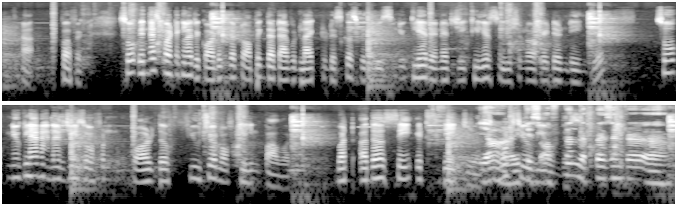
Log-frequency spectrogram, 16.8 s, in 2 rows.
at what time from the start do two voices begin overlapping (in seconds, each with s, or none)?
14.4 s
